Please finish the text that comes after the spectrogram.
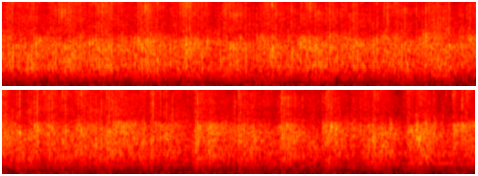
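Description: A studio audience on an Indian TV talk show applauds before a rapid fire round, a steady, even wash of many hands clapping at moderate level throughout, with no voices on top.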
